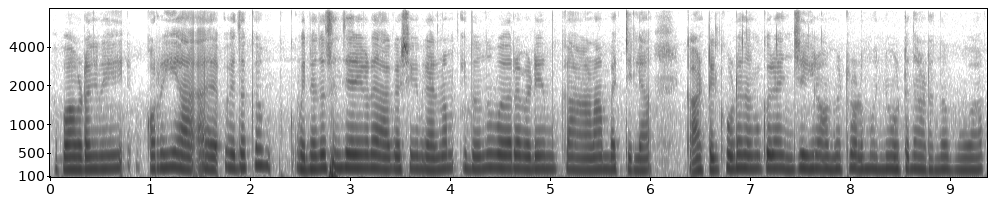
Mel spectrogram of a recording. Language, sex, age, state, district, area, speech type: Malayalam, female, 60+, Kerala, Palakkad, rural, spontaneous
